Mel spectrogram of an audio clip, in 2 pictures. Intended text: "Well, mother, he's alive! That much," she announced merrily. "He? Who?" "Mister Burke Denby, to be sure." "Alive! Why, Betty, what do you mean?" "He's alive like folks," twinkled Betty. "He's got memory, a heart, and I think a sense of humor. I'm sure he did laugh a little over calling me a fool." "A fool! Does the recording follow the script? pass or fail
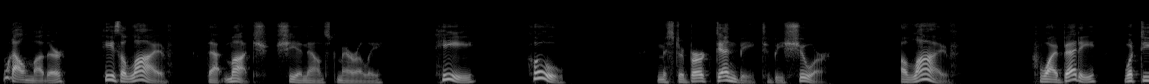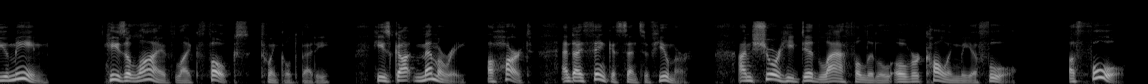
pass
